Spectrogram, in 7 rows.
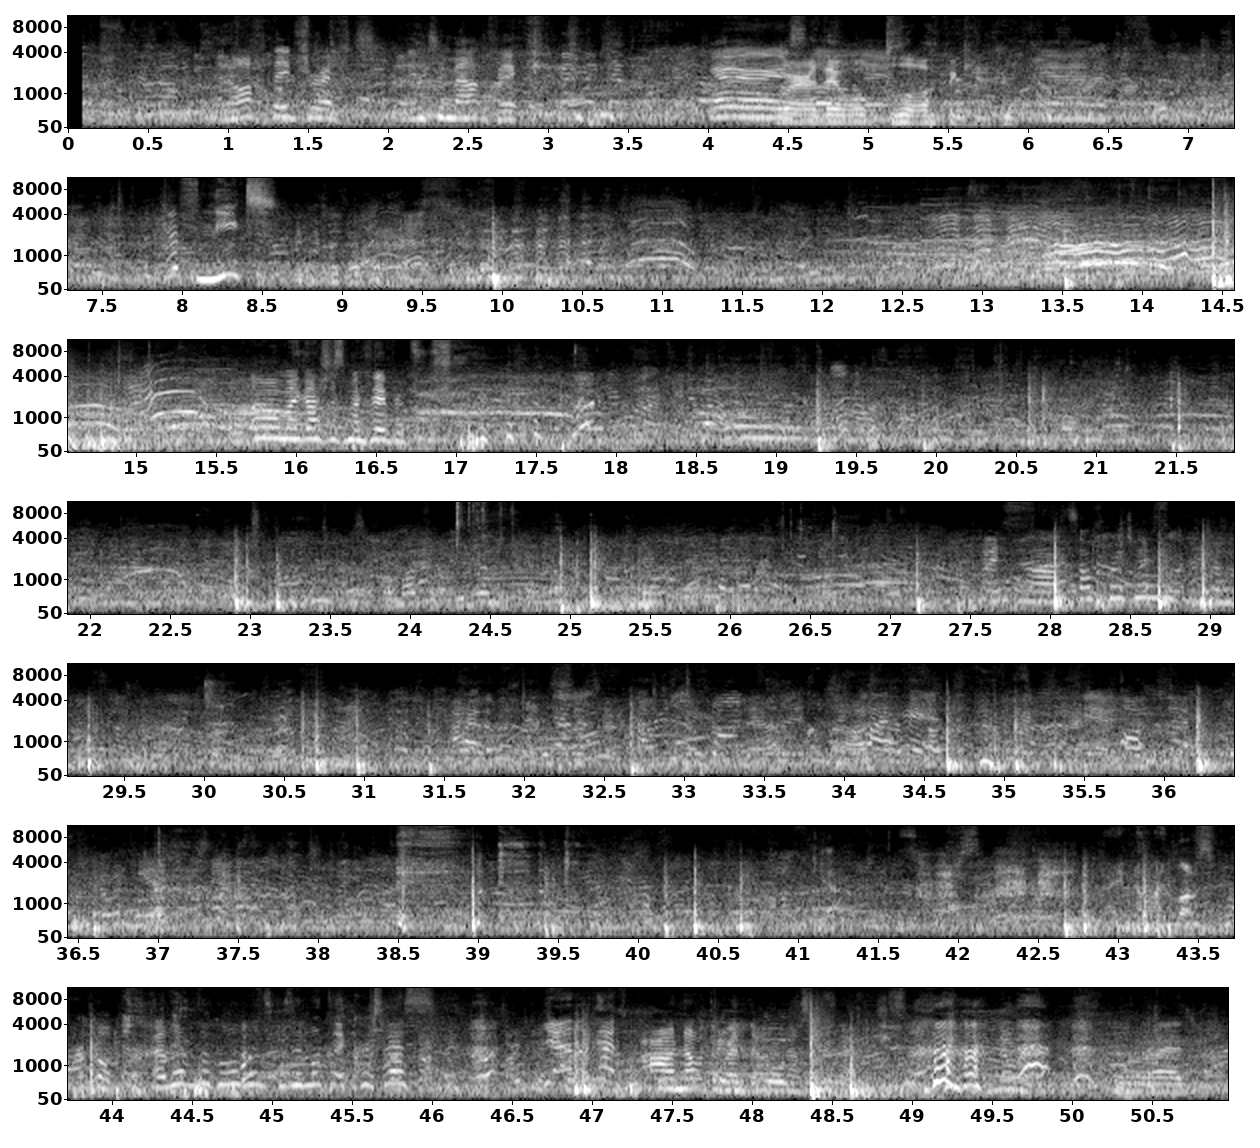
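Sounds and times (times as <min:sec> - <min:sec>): spectators chattering: 0:00.1 - 0:50.9
fireworks bursting: 0:14.4 - 0:15.1, 0:46.8 - 0:47.6.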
